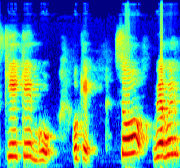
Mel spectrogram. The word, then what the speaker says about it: Kierkegaard: So the major figures that we are going to ask is, so okay, so most of the people read his name wrong. It's not Kierkegaard, it's Kierkegaard. It's Kierkegaard.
